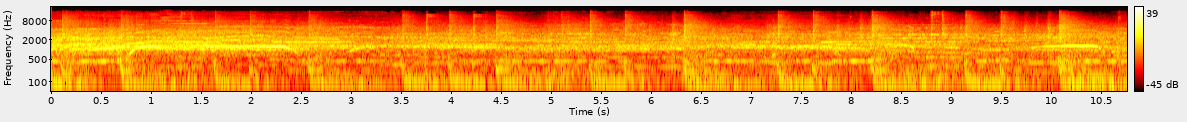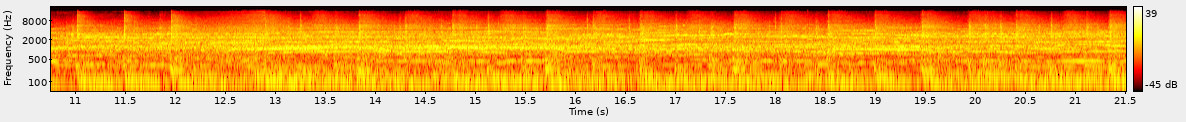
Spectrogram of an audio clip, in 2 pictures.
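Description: Loud live K-pop concert music over a PA system with a steady driving beat, and fans in the audience screaming over it throughout.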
